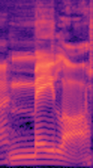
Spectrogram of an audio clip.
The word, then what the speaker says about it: Malouf: Maloof or Tony mail off we didn't get to touch that but that's how your last name that's how your last name is pronounced Tony mail aw think so listen it is thanks for making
